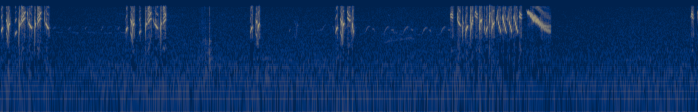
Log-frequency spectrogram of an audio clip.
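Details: Goldfinch song meant to draw in other birds. Short bursts of bright, liquid twittering come every second or two, with soft faint calls between, building to a long rapid phrase that closes on a falling nasal slide.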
